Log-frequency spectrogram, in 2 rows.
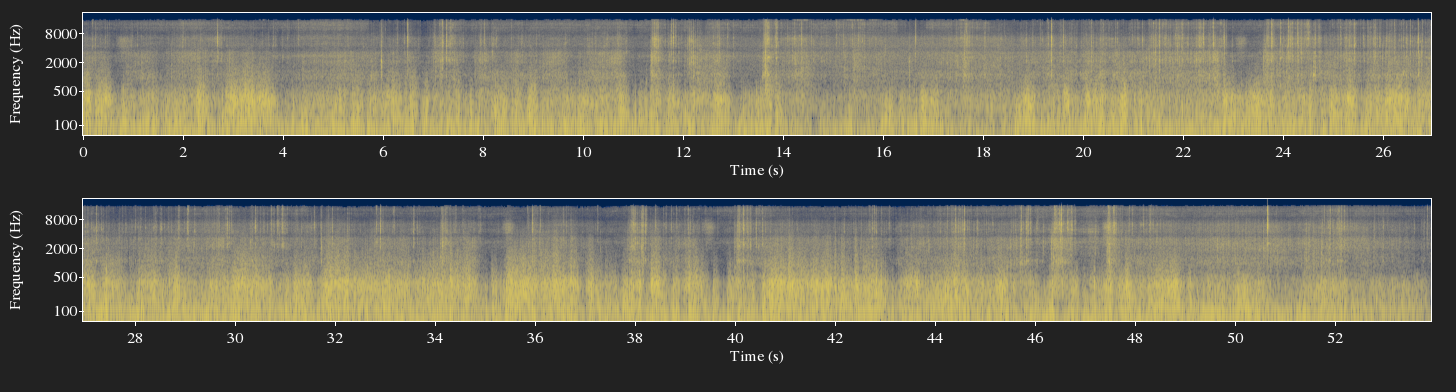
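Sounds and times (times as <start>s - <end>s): tyres crunching over dirt: 0.0s - 53.9s
wind buffeting microphone: 0.0s - 53.9s
bike clattering knocks: 5.6s - 35.0s, 35.7s - 49.4s.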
